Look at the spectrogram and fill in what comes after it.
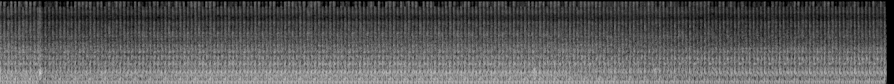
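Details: Opel 2.5 CDTI diesel, fully rebuilt engine 10,000 km ago, idling with a steady, fairly regular knock about three beats a second over the clatter; strange noise, cause unknown.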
